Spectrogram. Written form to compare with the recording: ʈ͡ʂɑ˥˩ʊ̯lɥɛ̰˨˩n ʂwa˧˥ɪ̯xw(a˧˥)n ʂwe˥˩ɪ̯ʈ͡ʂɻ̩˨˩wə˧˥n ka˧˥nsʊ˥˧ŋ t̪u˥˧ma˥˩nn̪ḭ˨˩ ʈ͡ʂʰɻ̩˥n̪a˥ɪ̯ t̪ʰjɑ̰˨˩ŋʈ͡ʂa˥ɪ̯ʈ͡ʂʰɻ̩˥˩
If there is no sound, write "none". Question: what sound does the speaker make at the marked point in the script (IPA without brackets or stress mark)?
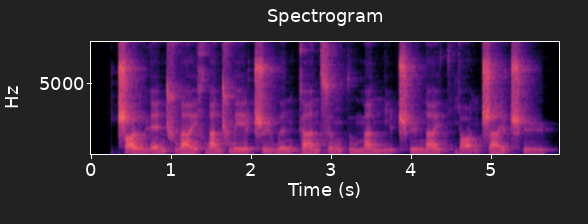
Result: a˧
